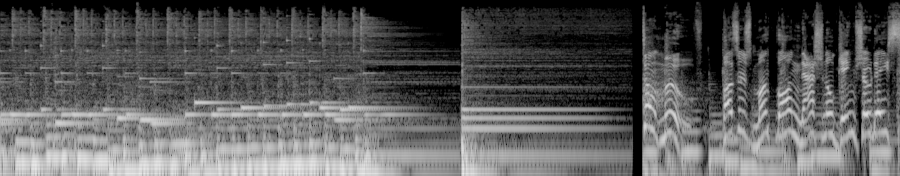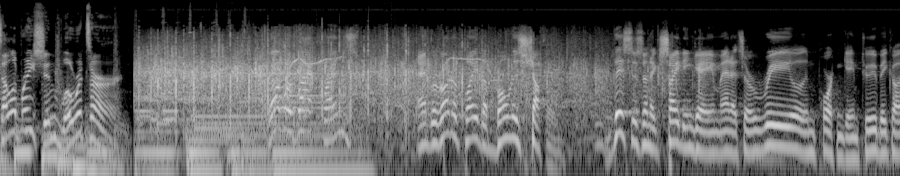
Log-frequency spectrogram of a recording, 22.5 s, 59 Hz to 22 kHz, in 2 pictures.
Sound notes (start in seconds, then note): 13.9 audience cheers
